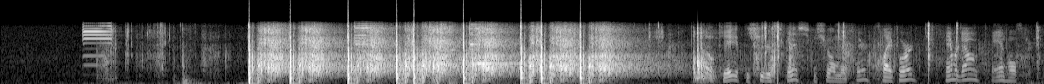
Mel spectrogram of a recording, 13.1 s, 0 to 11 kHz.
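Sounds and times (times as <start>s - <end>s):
pistol shots echoing: 3.1s - 8.4s.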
